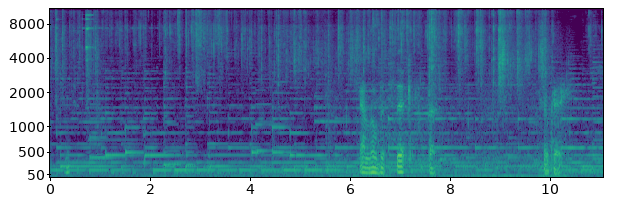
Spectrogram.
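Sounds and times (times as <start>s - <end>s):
background music with held notes: 0.0s - 11.0s
seasoning rattling from plastic jar: 0.0s - 11.0s.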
